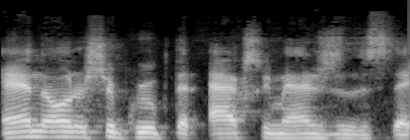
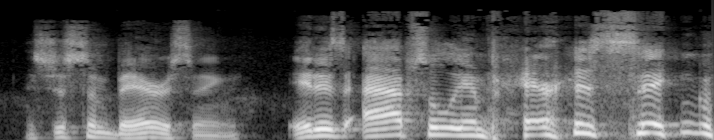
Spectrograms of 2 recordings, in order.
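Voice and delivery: speech breaking into laughter while talking; 4 semitones higher than usual. Talking with others about fans throwing trash: laughing while talking. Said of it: "I can't stop laughing".

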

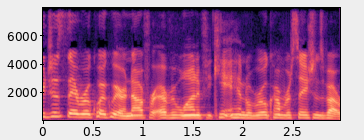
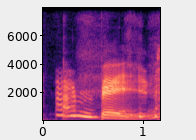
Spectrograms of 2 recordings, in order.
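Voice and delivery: silly puppet character voice; 4 dB quieter than usual. Wanting to talk like Bane, the speaker ends up in a Grover voice. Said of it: "I did that in like a Grover voice".

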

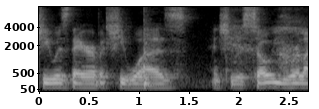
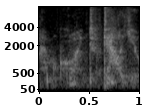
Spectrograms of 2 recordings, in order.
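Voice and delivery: put-on bared-teeth voice, much quieter. Showing off an impression to someone, in a Haley Joel Osment voice through bared teeth. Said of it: "Because he bares his teeth".

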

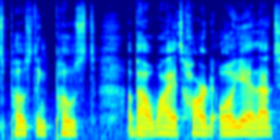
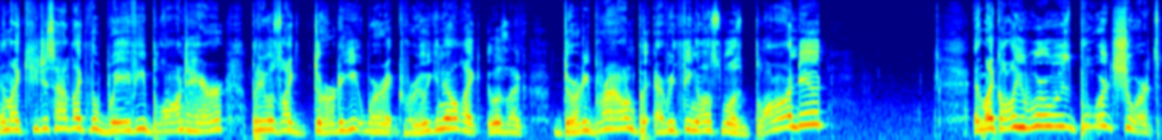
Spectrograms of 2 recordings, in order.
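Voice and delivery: high, typical California surfer dude voice; 7 semitones higher than usual. Describing a typical surfer dude met in california, surfer dude voice. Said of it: "And he talked like this".

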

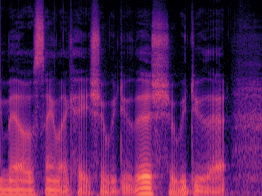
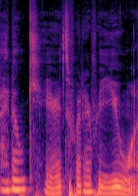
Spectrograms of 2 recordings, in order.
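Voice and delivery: mocking, high-pitched put-on women's voice; 5 semitones higher, 4 dB louder than usual. Speaker mimics how the ladies he addresses sound, in a mocking imitation of them. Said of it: "You know that's what you sound like".

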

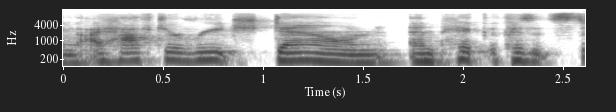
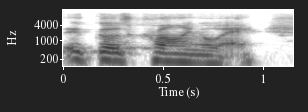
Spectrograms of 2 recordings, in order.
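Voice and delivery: normal talking voice

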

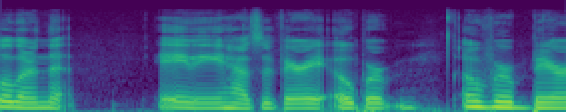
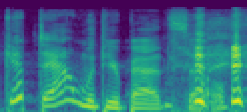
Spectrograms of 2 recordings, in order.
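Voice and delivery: stiff, mechanical, robot-like delivery, a bit high; 5 semitones higher, 4 dB louder than usual. Recapping a scene, quoting Buffy after learning about mom's cheerleading, in Buffy's robotic line delivery. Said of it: "in just the most robotic voice".

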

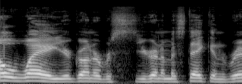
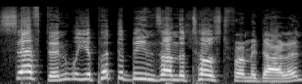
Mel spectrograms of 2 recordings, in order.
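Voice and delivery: fake British accent, high and raised; 8 semitones higher, 5 dB louder than usual. Joking about a British-sounding name, a speaker plays along in a mock British accent. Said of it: "You do it so much better".

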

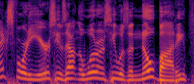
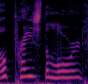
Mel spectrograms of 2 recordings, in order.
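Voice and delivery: hushed, very quiet, dramatic prayer voice; 7 semitones lower than usual. Speaker mimics how some people talk when they pray, imitating a praying voice. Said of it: "but when they pray".

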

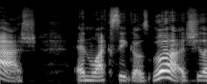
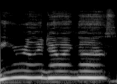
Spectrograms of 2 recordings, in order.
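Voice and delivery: high, pitched-up yell, thrown hard; 8 semitones higher than usual. Describing a man yelling at a woman who is leaving; retelling a yell. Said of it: "So he's yelling".

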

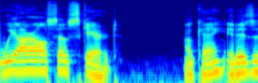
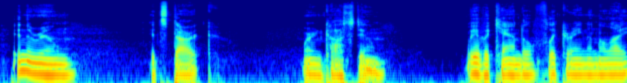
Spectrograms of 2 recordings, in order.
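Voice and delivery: public radio host voice; 3 semitones lower than usual. Setting the scene for a costumed podcast by candlelight, sounding a little NPR. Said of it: "You're sounding a little NPR there".

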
